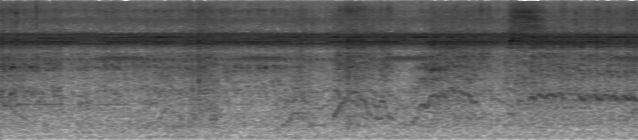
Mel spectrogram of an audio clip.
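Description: Steady high-pitched insect drone, with faint rising and falling tones in the middle and a wavering tone near the end.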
